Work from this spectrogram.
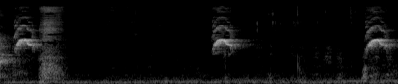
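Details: German Shepherd, excited and pestering its puppies, gives three shrill, high-pitched yelping cries about every one and a half to two seconds, each a short rising-then-level squeal, with faint hum between them.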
